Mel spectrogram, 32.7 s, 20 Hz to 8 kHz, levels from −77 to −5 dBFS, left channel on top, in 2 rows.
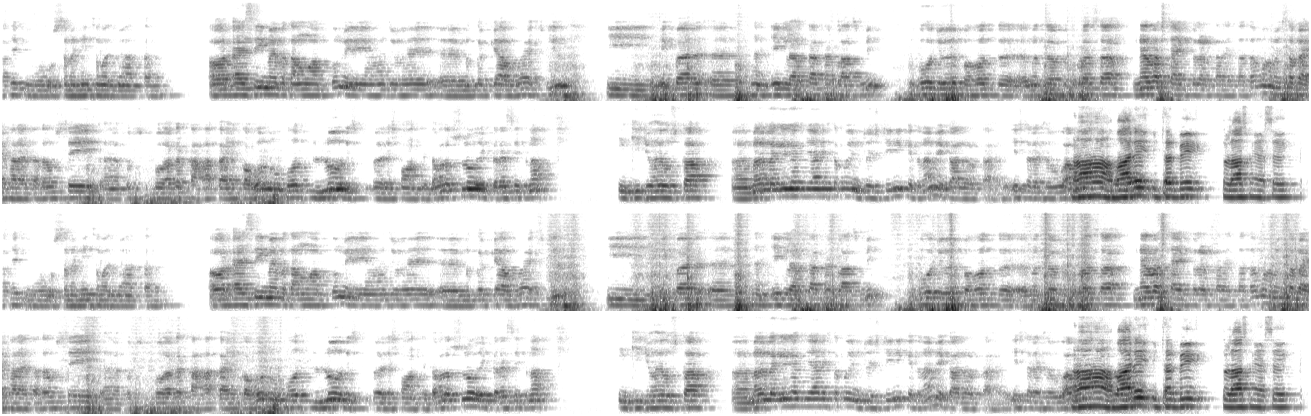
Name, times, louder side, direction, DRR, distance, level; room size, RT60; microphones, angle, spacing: voice 1, 0.0-2.1 2.6-7.2 7.5-10.9 11.3-23.4 24.0-30.6, left 2 dB, 50° left, 1 dB, 6.4 m, -34 dB
sound 1, 6.8-7.3 7.9-9.5 9.9-10.8 11.2-12.2 12.4-12.5 12.8-13.8 14.4-14.7 15.2-15.3 15.7-16.4 17.2-17.7 17.9-18.8 19.2-20.0, right 3 dB, 65° right, 0.6 m, -32 dB
voice 2, 29.7-32.6, equal, 5° left, 8 dB, 1.2 m, -24 dB
15.5 x 13.0 x 5.7 m, 0.38 s
head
